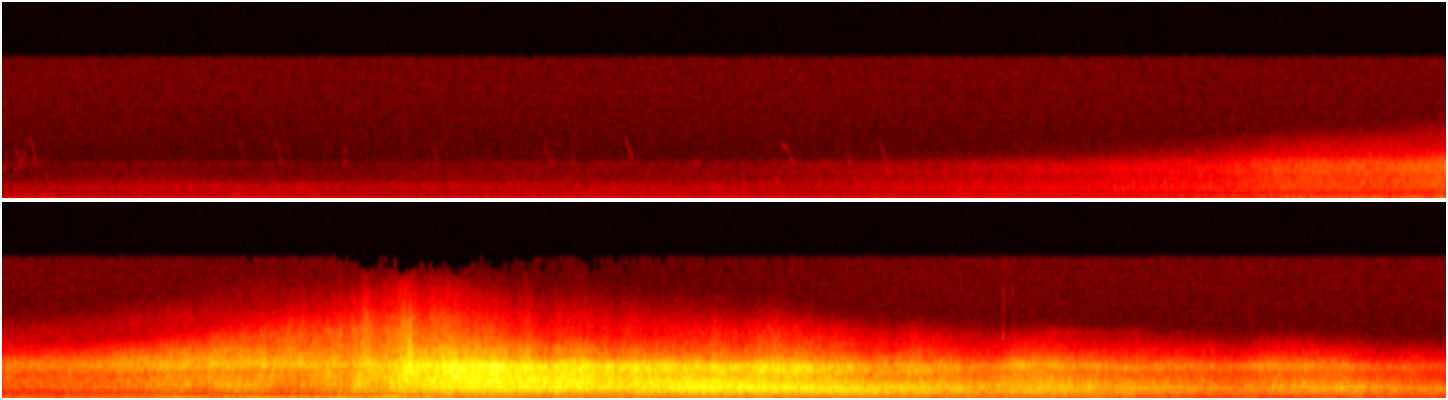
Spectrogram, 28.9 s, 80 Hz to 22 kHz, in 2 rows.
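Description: Jet engine noise of a landing Boeing 787-10, faint at first and then swelling about ten seconds in as the airliner passes close at touchdown. It is loudest a few seconds later and slowly fades as the plane rolls out down the runway.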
